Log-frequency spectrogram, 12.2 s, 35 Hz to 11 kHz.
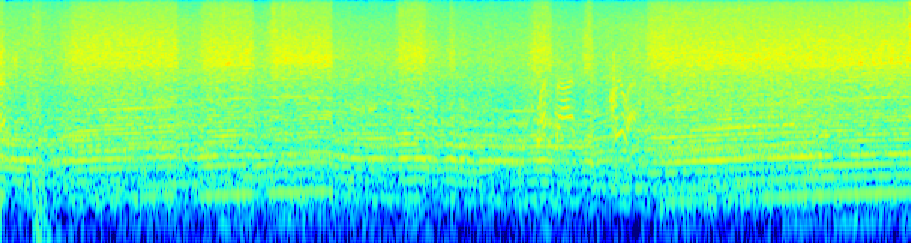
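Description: NASCAR stock cars in NASCAR Heat 4 at Watkins Glen, a steady loud engine drone with rising and falling tones as cars pass, continuous throughout, with a person talking over it.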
